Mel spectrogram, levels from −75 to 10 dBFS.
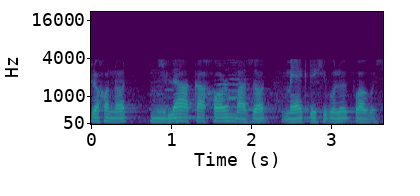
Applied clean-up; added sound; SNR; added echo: none; none; none; none.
